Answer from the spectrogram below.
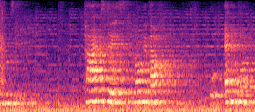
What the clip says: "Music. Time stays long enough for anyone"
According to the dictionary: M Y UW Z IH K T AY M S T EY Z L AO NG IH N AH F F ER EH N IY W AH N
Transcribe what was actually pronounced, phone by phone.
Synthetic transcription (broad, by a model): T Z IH T AY M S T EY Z L AO NG IH N AH F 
